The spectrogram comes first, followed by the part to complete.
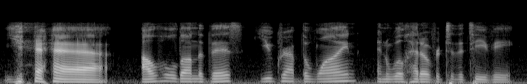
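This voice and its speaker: A man's voice: medium pitch, fairly even intonation, measured pace, bright, forceful tone, dull audio. A man playing a supportive best friend in a casual audio roleplay, speaking frankly with affectionate teasing. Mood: relaxed, playful. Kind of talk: ASMR audio roleplay, conversational.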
